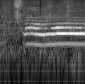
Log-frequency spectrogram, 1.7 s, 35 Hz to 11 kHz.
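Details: House cat from a six-cat home of mixed-breed pets, filmed indoors on the first snowfall of February 2023; a steady, clear, sustained meow rises in loudness and holds a level tone for over a second.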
